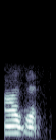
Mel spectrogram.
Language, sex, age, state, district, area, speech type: Nepali, female, 60+, West Bengal, Kalimpong, rural, conversation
